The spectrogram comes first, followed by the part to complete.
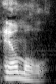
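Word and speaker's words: Imel: It's pronounced Emel. I-M-E-L. Emel.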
